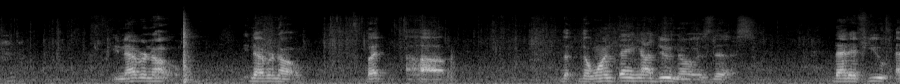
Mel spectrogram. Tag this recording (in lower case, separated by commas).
speech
